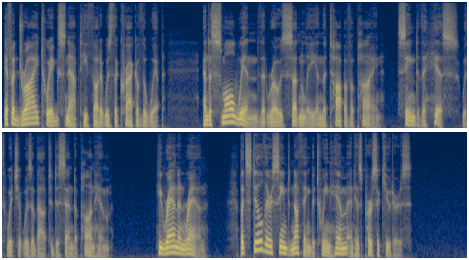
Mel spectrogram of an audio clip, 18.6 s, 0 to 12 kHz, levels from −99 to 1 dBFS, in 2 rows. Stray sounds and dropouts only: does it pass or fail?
pass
